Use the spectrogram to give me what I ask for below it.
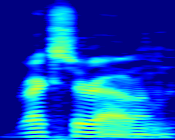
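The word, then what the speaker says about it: Bexar: uh, I think it's Brexer. I don't know how you pronounce it. Bear County, because it was with an X, but you don't pronounce the X.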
